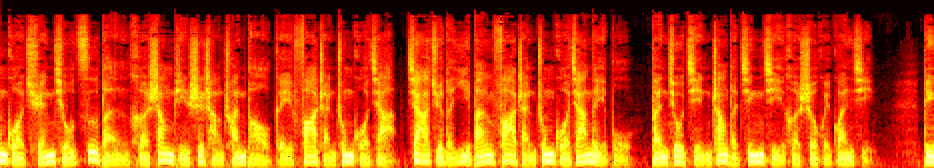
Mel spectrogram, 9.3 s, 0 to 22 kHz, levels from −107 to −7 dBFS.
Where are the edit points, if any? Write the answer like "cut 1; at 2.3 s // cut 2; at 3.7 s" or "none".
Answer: cut 1; at 4.0 s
